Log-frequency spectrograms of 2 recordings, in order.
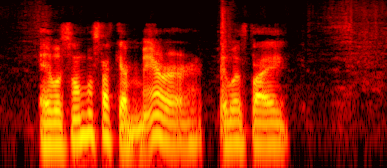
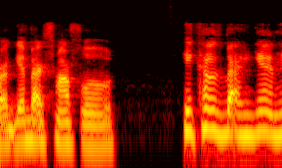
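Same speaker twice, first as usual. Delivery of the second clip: ordinary talk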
